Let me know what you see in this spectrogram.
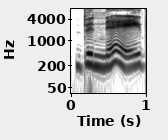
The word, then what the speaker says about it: Binet: It's a French name. So it's Binet. They don't like to pronounce that last syllable if it has a T at the end, especially Binet Simon.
